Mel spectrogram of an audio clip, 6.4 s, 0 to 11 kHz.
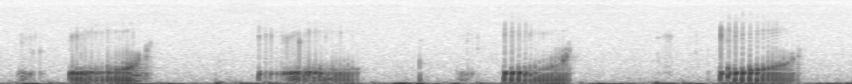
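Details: Deliberately produced stomach rumbling (borborygmi), recorded close up for ASMR during about 10 minutes of continuous belly sounds: four long, deep gurgling rumbles with short pauses.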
